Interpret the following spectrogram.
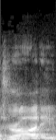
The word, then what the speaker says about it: Drawde: seen a spell like this how do you pronounce it again it's a draw D my first name oh yeah that's what's gonna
